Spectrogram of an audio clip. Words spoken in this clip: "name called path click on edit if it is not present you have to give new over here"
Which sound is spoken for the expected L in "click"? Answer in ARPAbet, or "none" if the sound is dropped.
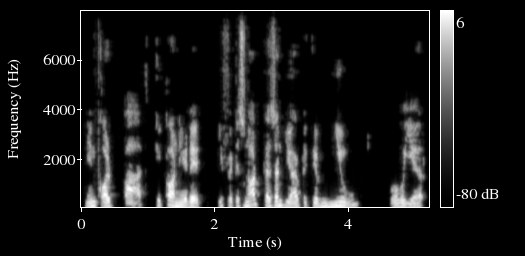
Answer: none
